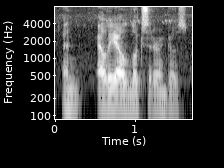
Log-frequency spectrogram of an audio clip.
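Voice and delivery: normal talking voice

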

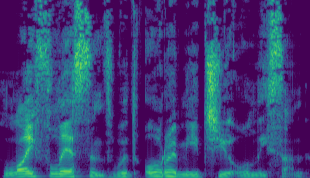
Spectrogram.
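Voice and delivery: title read in a Russian accent. Shown as a demonstration. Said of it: "Say the title in, in your Russian accent".

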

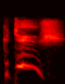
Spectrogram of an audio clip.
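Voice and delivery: high martial arts cry; Kickboxer movie yell. Retold or imitated. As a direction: shout it like a fight movie. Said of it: "I could have been like the guy in Kickboxer".

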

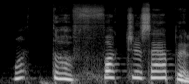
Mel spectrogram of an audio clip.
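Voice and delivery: high, hammed-up baffled priest; bewildered priest. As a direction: play the stunned priest left behind. Bewildered priest in retold scene.

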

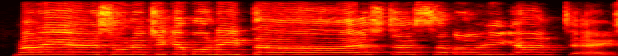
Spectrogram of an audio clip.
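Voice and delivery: loud, very high excited proclamation; hammed-up high exclamation in Spanish; exclaiming from the start. Shown as a demonstration. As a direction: cry it out at full pitch from the first word. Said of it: "upside down exclamation point".

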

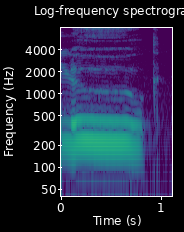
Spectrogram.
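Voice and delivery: loud booming villain voice; Darth Vader. Retold or imitated. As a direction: boom it out, menacing. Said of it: "starts talking like Darth Vader".

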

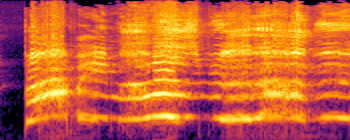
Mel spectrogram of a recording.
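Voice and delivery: put-on very high, loud child shout; imitating a shouting kid. Dad voicing the youngest tattling: very high, loud child shout. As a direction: squeal it like the littlest kid. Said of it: "Sinai's like".

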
